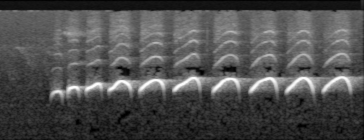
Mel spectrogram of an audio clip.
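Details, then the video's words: Capuchin monkey giving a run of ten clear whistled notes, each a short arched sweep, rising slightly in pitch through the series at about three notes per second, with no other sounds. "monkey nail sound (monkey nail song)"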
